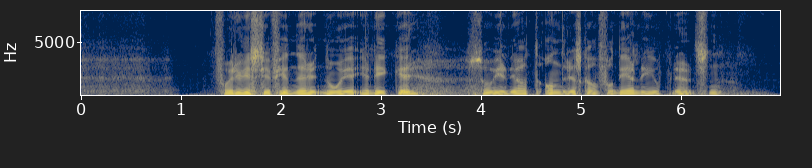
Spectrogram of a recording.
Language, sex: Norwegian, male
